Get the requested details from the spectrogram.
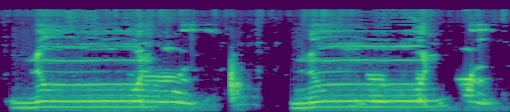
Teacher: নুনের মাখরাজ হচ্ছে জিহ্বার আগা সামনের সামনের চারটা দাঁতের মাড়ির সাথে লেগে নুন উচ্চারিত হবে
